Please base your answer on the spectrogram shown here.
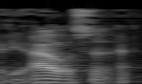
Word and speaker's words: Alicent: Or Otto sees how close Rhaenyra and Alicent, is that how you say it? Yeah. Alicent, how close they are, and then he uses her to manipulate Rhaenyra.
